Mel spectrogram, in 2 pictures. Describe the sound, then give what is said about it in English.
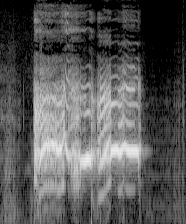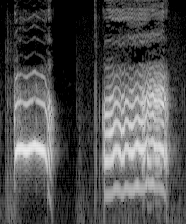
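A six-year-old child's voice does an impression of a parrot, squawking in three loud, harmonic bursts: a long screech, a short shrill cry, then another drawn-out squawk, with brief silences between. “This is my impression of a parrot.”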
